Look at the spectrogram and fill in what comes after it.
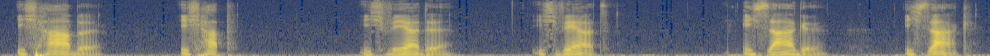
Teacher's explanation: what Germans do a lot is drop the ending in the present tense for the first person singular. We do it because it makes the word one syllable shorter than usual. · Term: colloquial shortenings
